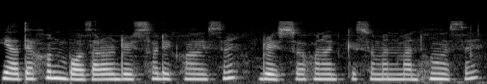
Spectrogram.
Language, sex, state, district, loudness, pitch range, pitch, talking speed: Assamese, female, Assam, Kamrup Metropolitan, -15 LUFS, 240-260 Hz, 245 Hz, 125 wpm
